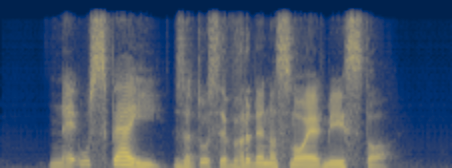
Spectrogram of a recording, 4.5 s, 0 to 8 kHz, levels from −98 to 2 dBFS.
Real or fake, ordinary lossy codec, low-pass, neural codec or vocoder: fake; none; 7.2 kHz; codec, 16 kHz, 0.5 kbps, X-Codec, HuBERT features, trained on LibriSpeech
